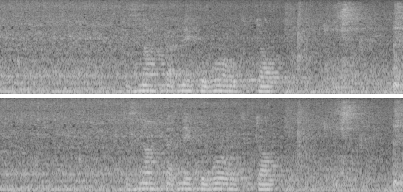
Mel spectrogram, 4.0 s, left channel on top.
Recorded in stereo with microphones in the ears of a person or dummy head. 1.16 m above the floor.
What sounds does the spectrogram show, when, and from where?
1.2 s a woman speaking: 15° right (ahead or behind), 0.8 m
2.8 s footsteps: 5° right (ahead or behind), 1.7 m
